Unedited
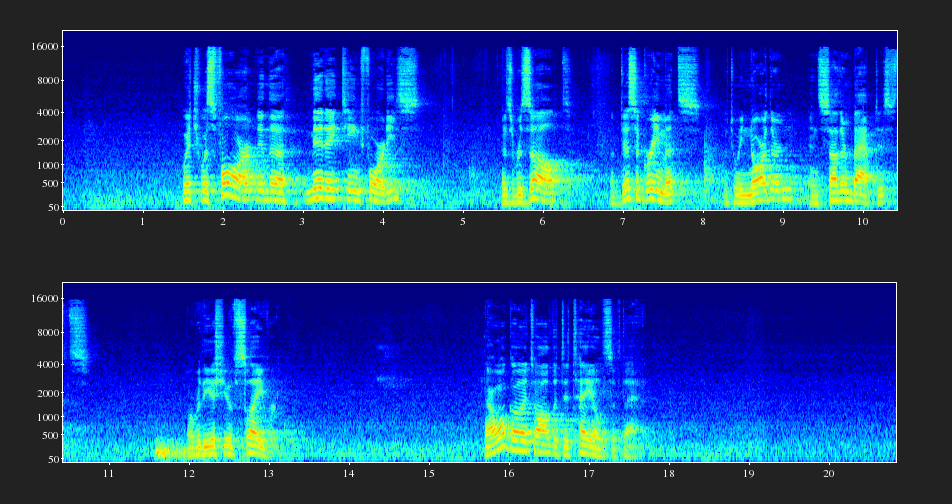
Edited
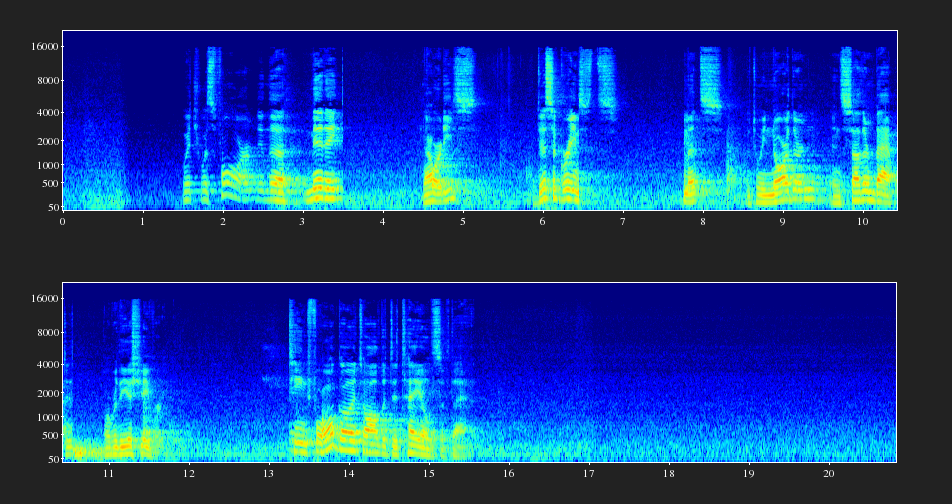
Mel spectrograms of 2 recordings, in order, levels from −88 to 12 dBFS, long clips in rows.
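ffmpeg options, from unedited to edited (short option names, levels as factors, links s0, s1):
-filter_complex "[0:a]asplit=12[s0][s1][s2][s3][s4][s5][s6][s7][s8][s9][s10][s11];[s0]atrim=end=0.83,asetpts=PTS-STARTPTS,afade=t=out:st=0.7:d=0.13:silence=0.251189[s12];[s1]atrim=start=0.83:end=2.54,asetpts=PTS-STARTPTS,volume=0.251[s13];[s2]atrim=start=2.54:end=3.492,asetpts=PTS-STARTPTS,afade=t=in:d=0.13:silence=0.251189[s14];[s3]atrim=start=14.678:end=15.802[s15];[s4]atrim=start=3.898:end=5.162[s16];[s5]atrim=start=6.908:end=7.482[s17];[s6]atrim=start=10.258:end=11.582[s18];[s7]atrim=start=7.478:end=10.262[s19];[s8]atrim=start=11.578:end=12.462[s20];[s9]atrim=start=12.848:end=14.682[s21];[s10]atrim=start=3.488:end=3.902[s22];[s11]atrim=start=15.798[s23];[s12][s13][s14]concat=n=3:v=0:a=1[s24];[s24][s15]acrossfade=d=0.004:c1=hsin:c2=hsin[s25];[s25][s16]acrossfade=d=0.004:c1=hsin:c2=hsin[s26];[s26][s17]acrossfade=d=0.004:c1=hsin:c2=hsin[s27];[s27][s18]acrossfade=d=0.004:c1=hsin:c2=hsin[s28];[s28][s19]acrossfade=d=0.004:c1=hsin:c2=hsin[s29];[s29][s20]acrossfade=d=0.004:c1=hsin:c2=hsin[s30];[s30][s21]acrossfade=d=0.004:c1=hsin:c2=hsin[s31];[s31][s22]acrossfade=d=0.004:c1=hsin:c2=hsin[s32];[s32][s23]acrossfade=d=0.004:c1=hsin:c2=hsin"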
